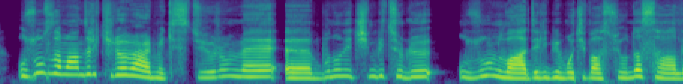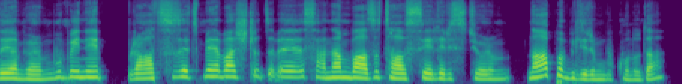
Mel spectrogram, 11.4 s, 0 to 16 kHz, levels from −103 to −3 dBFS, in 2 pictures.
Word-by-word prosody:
Uzun 270 +9 -1
zamandır 330 -3 +2
kilo 300 0 +1
vermek 220 -8 +4
istiyorum 245 +5 -5
ve, 245 0 +2
ııı, 195 -1 +3
bunun 255 +4 -4
için 255 0 -4
bir 270 - -4
türlü 245 - -2 0.2
uzun 235 +4 -2
vadeli 200 0 +5
bir 210 - +1
motivasyon 200 0 -1
da 255 - +6
sağlayamıyorum. 185 -6 0
Bu 215 0 -6
beni 230 -1 0 0.2
rahatsız 195 +6 -1
etmeye 245 +1 0
başladı 245 0 -2
ve 230 0 -2
senden 220 -3 0
bazı 215 +1 +4
tavsiyeler 185 -2 0
istiyorum. 170 0 -7
Ne 210 - +1
yapabilirim 190 - 0
bu - - -13
konuda? 160 +5 -7
215 Hz, 165 wpm, -23 LUFS, 190-245 Hz, 0.2 s, da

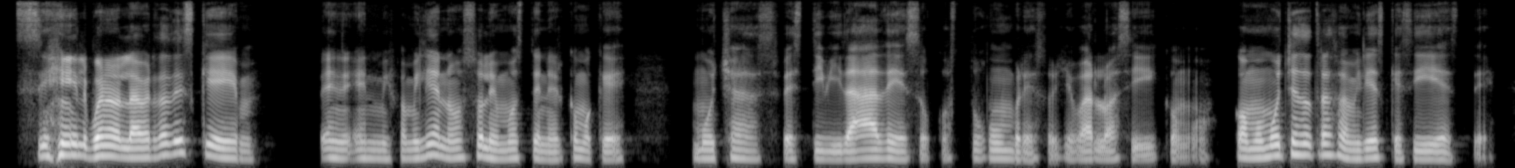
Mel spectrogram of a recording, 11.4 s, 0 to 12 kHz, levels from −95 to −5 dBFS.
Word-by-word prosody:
Sí, 165 0 -2
l 180 -3 +6
bueno 165 0 +8
la 145 0 +7
verdad 175 +7 +2
es 220 0 +1
que 155 -7 +3 0.7
en 140 -1 -2
en 135 0 -6
mi 125 -1 -6
familia 135 +8 -1
no 140 -1 -1
solemos 135 -3 -1
tener 115 -4 -3
como 135 -4 -4
que 115 - -4 0.5
muchas 130 -1 -5
festividades 125 +1 +1
o - - -9
costumbres 130 -1 -7
o - - -8
llevarlo - - -2
así - - -7
como - - -10
como 140 0 +2
muchas 175 +4 +3
otras 185 0 0
familias 140 0 0
que 115 -5 -7
sí, 120 -1 -3
este, 120 +1 -9
135 Hz, 165 wpm, -25 LUFS, 125-155 Hz, 0.7 s, bueno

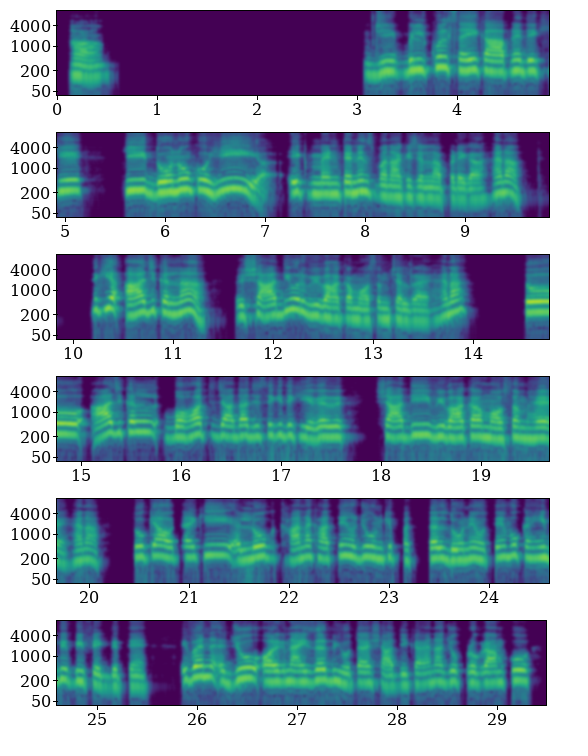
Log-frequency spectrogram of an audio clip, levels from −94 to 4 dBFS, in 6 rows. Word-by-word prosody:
हाँ। 140 -1 -3 2.5
जी, 170 +5 -3
बिल्कुल 215 +7 0
सही 215 -2 +1
कहा 200 -1 +3
आपने। 190 +2 0
देखिए 200 +4 -1 0.4
कि 240 +1 +3
दोनों 215 +5 +4
को 240 0 +2
ही 220 +4 0 0.7
एक 200 -1 -6
मेंटेनेंस 190 +3 0
बना 165 -3 0
के 155 +1 -6
चलना 145 -2 -4
पड़ेगा, 130 -1 -4
है 190 - 0
ना? 205 -1 0 0.7
देखिए 285 +3 +5
आजकल 235 +4 +5
ना 255 - +1 0.4
शादी 190 +7 +2
और 285 -2 +3
विवाह 180 -6 +1
का 160 0 -1
मौसम 150 +1 -4
चल 145 -2 -4
रहा 135 0 -3
है, 130 +3 -10
है 190 - -2
ना? 255 +6 +1 0.6
तो 240 0 +9 0.3
आजकल 275 +1 +3
बहुत 200 +5 +1
ज़्यादा 210 0 +1
जैसे 205 +1 -6
कि 225 - -5
देखिए 205 -4 -4
अगर 200 +2 0 0.4
शादी-विवाह 200 -1 +2
का 205 0 +5
मौसम 185 0 -1
है। 185 +1 +2 0.2
है 175 +1 -4
ना? 185 -3 -5 0.3
तो 230 +1 0
क्या 245 +2 +1
होता 220 -1 0
है 220 - -2
कि 255 +2 -4
लोग 215 +3 0
खाना 195 +5 -1
खाते 205 +1 -3
हैं 250 - -1
और 230 - -2
जो 230 +2 -3
उनके 210 0 -4
पत्तल-दोने 190 0 -2
होते 195 +1 -4
हैं 230 - -2
वो 250 +2 -2
कहीं 215 +1 -2
पे 225 - 0
भी 195 -1 -3
फेंक 155 -6 -5
देते 140 0 -6
हैं। 135 -1 -8 0.3
इवन 260 +5 +3 0.2
जो 235 +2 +4
ऑर्गेनाइज़र 190 +1 +2
भी 200 - -3
होता 170 0 -4
है 175 - -1
शादी 150 -2 -5
का। 160 +1 -5
है 165 - -5
ना? 190 +1 -4
जो 190 +1 -5
प्रोग्राम 180 0 -1
को, 200 +2 -1
200 Hz, 165 wpm, -20 LUFS, 180-225 Hz, 2.5 s, तो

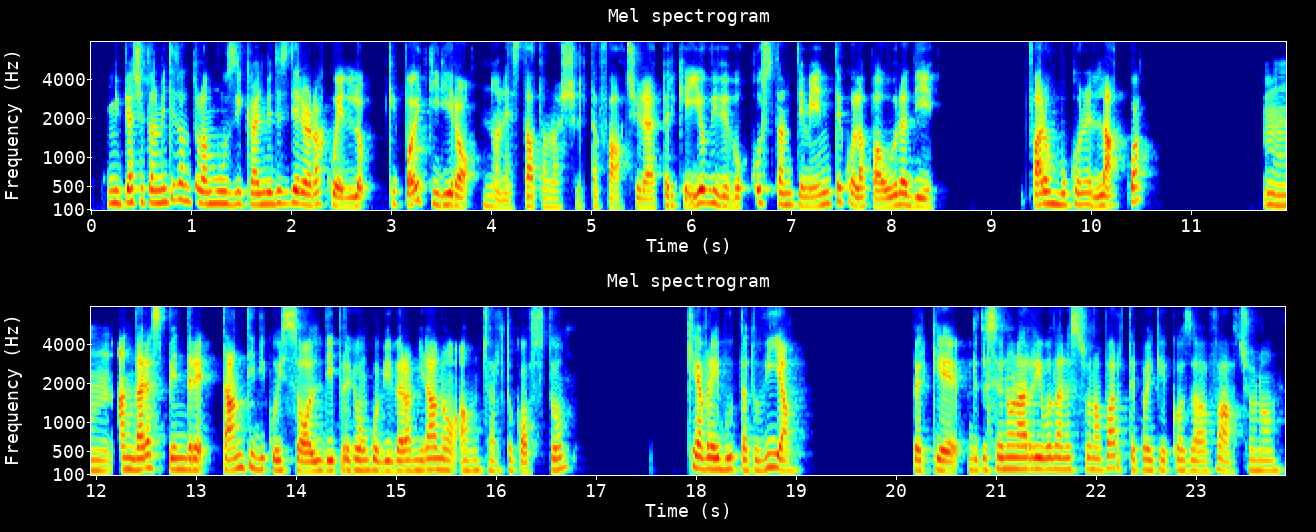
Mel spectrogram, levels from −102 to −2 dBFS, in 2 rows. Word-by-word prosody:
mi 215 +1 0
piace 230 +2 +2
talmente 230 +3 0
tanto 255 -4 -2
la 205 - +4
musica, 205 -1 -1
il 190 - +2
mio 200 - +2
desiderio 210 -1 +3
era 195 +4 0
quello - - 0
che 205 -1 -12
poi 255 +5 +2
ti 200 - -5
dirò, 185 -2 +3
non 165 -8 -8
è 130 - -10
stata 165 +3 -3
una 145 -1 -10
scelta 150 +2 -11
facile 150 -1 -3
eh, 140 - -9
perché 170 +1 -4
io 225 - +7
vivevo 165 -7 -3
costantemente 195 -2 -2
con - - -2
la 160 +1 +1
paura 160 +6 +2
di 155 -3 -2 0.9
fare 180 +2 +4
un 205 - +1
buco 190 +1 -2
nell'acqua 190 +6 0 1.2
mhmm, 175 -3 -3
andare 195 0 +5
a - - -3
spendere 195 -3 +1
tanti 215 +6 +3
di 195 -1 -3
quei 175 0 0
soldi- 175 -1 +2
perché 185 +1 -2
comunque 180 0 +2
vivere 170 +1 +1
a - - 0
Milano 180 +1 +2
ha - - -3
un 175 +1 -7
certo 180 0 -9
costo 175 +7 -3 1.2
che 230 - +2
avrei 200 -1 +6
buttato 190 -2 -1
via. 190 -4 +2 1.2
Perché 180 -1 +1
ho - - -9
detto: 185 +1 -5
"Se 195 +2 0
non 200 0 +3
arrivo 200 0 +4
da 200 0 +1
nessuna 195 0 -4
parte 215 -1 -3
poi 180 -1 -3
che 175 -2 -6
cosa 175 -1 -4
faccio", 165 +1 -5
no? 175 +1 -7
185 Hz, 175 wpm, -24 LUFS, 170-200 Hz, 1.2 s, io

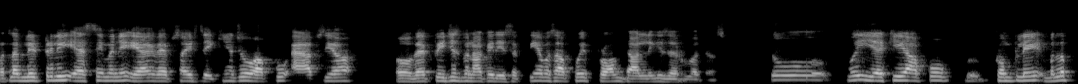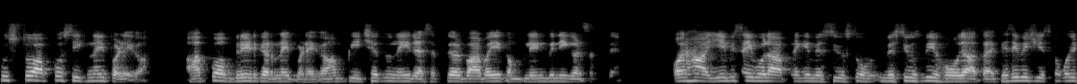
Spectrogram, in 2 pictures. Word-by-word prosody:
मतलब 170 +3 +1
लिटरली 185 +3 +3 0.2
ऐसे 170 +3 -4
मैंने 175 +1 +1
एआई 155 +1 +4
वेबसाइट्स 155 0 -1
देखी 140 +4 -4
हैं 160 - -5
जो 175 0 +1
आपको 145 +5 -8 0.2
एप्स 150 +1 -2
या 160 0 +1 0.6
अ, - - +2
वेब 145 0 +3
पेजेस 170 +1 0
बनाकर 150 -1 0
दे 140 -1 0
सकती 140 +4 -9
हैं 170 0 -1
बस 165 -1 -4
आपको 150 +3 -5
एक 165 -1 -6
प्रॉम्प्ट 150 0 0
डालने 135 0 +1
की 140 0 -7
ज़रूरत 125 -2 -6
है - - -19
उसमें 200 +1 -22 0.4
तो 210 - -5 0.2
वही 205 0 0
है 175 -1 +5
कि, 190 +1 0
आपको 180 +1 +1
अ, 180 +1 -15 0.2
कम्प्ले 175 +1 +1
मतलब 195 +6 -2
कुछ 190 -1 -5
तो 200 - +2
आपको 185 0 +4
सीखना 165 -2 -4
ही 165 - +1
पड़ेगा, 485 +1 -2 0.4
आपको 180 - +1
अपग्रैड 155 +2 +2
करना 145 -1 +2
ही 140 - +2
पड़ेगा। 125 0 -2
हम 140 +1 -3
पीछे 150 +1 -2
तो 155 0 -11
नहीं 150 0 0
रह 130 -2 +3
सकते 135 - -4
और 145 - +5
बार-बार 135 +2 +4
ये 150 - +3
कम्प्लेन 140 +1 -2
भी 145 - 0
नहीं 145 -1 +1
कर 130 - -1
सकते - - -18 0.7
और 165 - +4
हाँ, 165 -1 +5
ये 155 +3 -1
भी 165 +1 -6
सही 175 +1 +1
बोला 160 -2 +4
आपने 150 +1 -4
कि 155 - -2
मिसयूज़ 145 +1 -8
तो 155 -2 -1
हो 140 0 -9
मिसयूज़ 150 +1 -3
भी 165 +1 +1
हो 140 0 +2
जाता 145 - +4
है। - - -1
किसी 145 +4 -2
भी 170 0 0
चीज़ 155 -1 -6
को - - -8
कोई 165 0 -3
160 Hz, 230 wpm, -23 LUFS, 145-175 Hz, 0.7 s, है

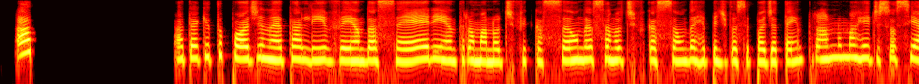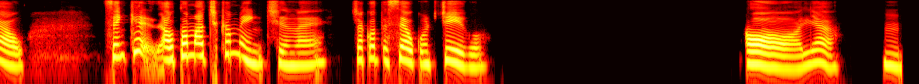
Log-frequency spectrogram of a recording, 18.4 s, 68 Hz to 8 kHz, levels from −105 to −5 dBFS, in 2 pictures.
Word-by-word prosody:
Ah 385 +4 +4 1.4
Até 295 +1 -3
que 315 +2 -6
tu 345 - -5
pode, 285 -3 0
né, 270 -2 +2
tá 280 +3 -2
ali, 265 0 -3
vendo 255 0 -1
a 255 - 0
série, 255 +4 -1
entra 260 -1 -2
uma 245 0 +2
notificação, 245 +2 -4
nessa 275 +1 -2
notificação 255 0 -4
de 270 - -3
repente, 245 -1 -5
você 250 0 -5
pode 240 0 -4
até 240 0 -4
entrar 280 +2 -4
numa 310 +1 -3
rede 290 -2 -3
social, 245 - -1 0.8
sem 320 +2 +1
que 425 - +1 0.2
automaticamente, 310 - +3
né. 200 +3 -3 0.3
Já 270 - 0
aconteceu 260 -2 +2
contigo? 210 -4 -1 2.6
Olha, 185 0 +5 0.4
hum. 190 -4 -6
255 Hz, 110 wpm, -23 LUFS, 230-280 Hz, 2.6 s, Olha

